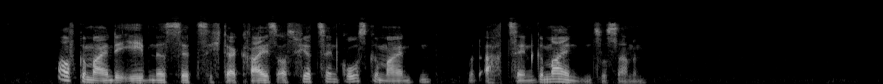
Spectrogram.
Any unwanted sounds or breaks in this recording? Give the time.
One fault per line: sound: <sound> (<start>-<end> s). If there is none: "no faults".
no faults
